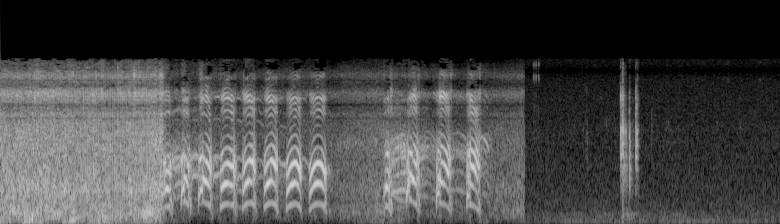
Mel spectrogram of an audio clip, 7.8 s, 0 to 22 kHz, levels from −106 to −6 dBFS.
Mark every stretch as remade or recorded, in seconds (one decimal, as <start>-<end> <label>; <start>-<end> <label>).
0.0-0.7 recorded; 0.7-1.5 remade; 1.5-7.8 recorded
